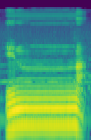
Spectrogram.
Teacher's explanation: di atas nun ada tasydid, maka dibaca mendengung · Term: gunnah nun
